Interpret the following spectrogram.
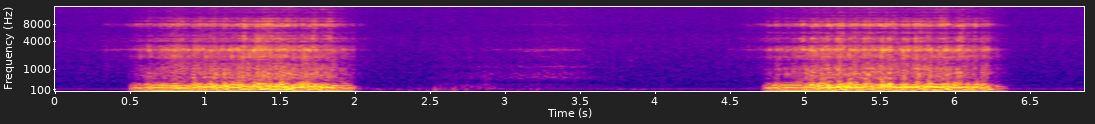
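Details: Snoring in a dark room: two loud, low, rattling snores on the in-breath, with quiet breathing between over a steady low room hum.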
